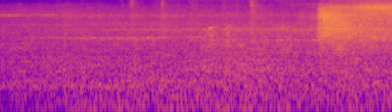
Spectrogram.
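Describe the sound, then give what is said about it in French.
A train travels on rails as it nears a halt at Stuttgart station: a steady, loud rumble of running noise with a brighter hiss swelling near the end. “Le train fait une halte à la gare de Stuttgart.”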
